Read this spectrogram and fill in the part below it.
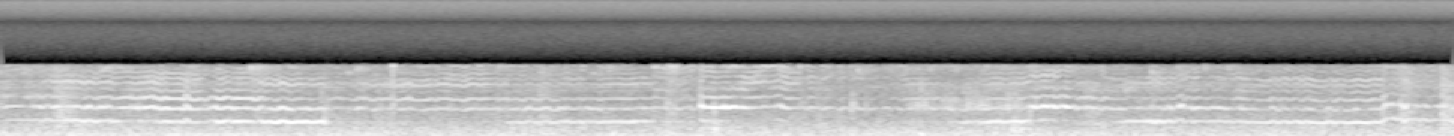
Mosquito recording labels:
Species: Anopheles dirus; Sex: female; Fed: unfed; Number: one; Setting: cup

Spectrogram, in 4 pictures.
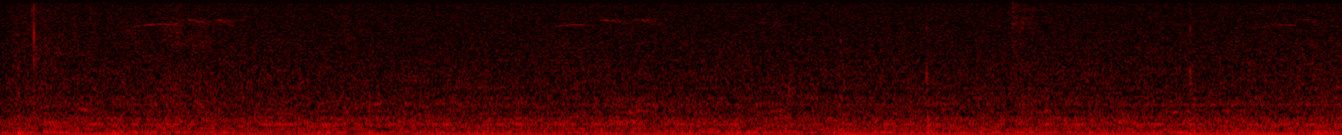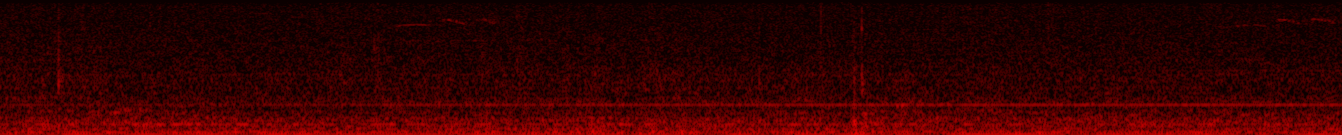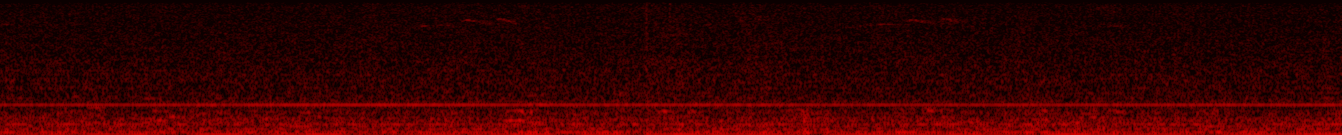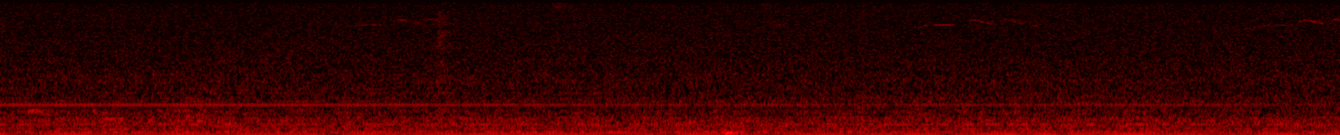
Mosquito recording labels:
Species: no mosquito; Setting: insect culture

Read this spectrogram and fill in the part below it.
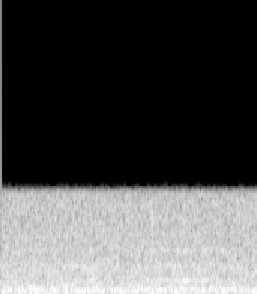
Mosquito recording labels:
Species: Anopheles gambiae s.s.; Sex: female; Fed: unfed; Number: one; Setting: insect culture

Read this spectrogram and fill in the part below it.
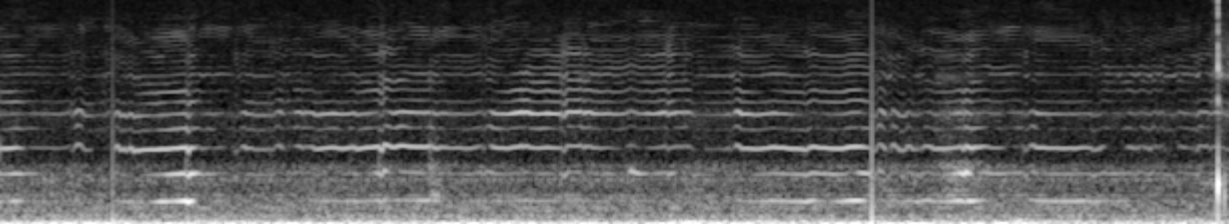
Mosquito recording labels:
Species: Culex quinquefasciatus; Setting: cup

